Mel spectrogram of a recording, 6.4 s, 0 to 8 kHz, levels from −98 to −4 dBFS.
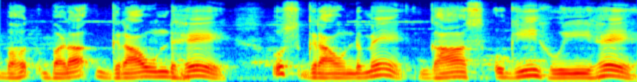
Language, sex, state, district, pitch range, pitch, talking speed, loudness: Hindi, male, Madhya Pradesh, Dhar, 110-140 Hz, 120 Hz, 105 wpm, -18 LUFS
